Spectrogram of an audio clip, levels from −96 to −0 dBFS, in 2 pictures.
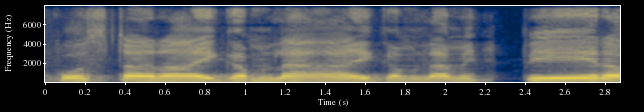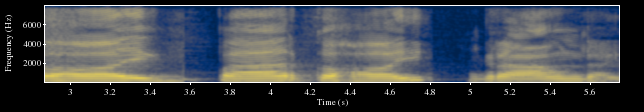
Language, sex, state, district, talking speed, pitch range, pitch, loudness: Bajjika, female, Bihar, Vaishali, 125 wpm, 220-235 Hz, 225 Hz, -16 LUFS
